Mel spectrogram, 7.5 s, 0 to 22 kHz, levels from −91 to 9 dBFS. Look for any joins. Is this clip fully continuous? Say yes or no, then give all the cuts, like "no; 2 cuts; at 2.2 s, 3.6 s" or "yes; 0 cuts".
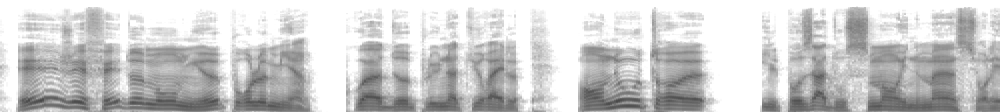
yes; 0 cuts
